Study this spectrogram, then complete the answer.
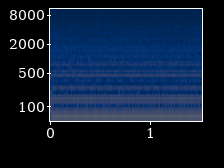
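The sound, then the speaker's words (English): A steady, low electrical hum of big fans running at the two doors of a room, with a soft wash of airy noise on top, faint and unchanging throughout with no voices. “Probably primarily the big ones right now are those fans over there at the two doors.”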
